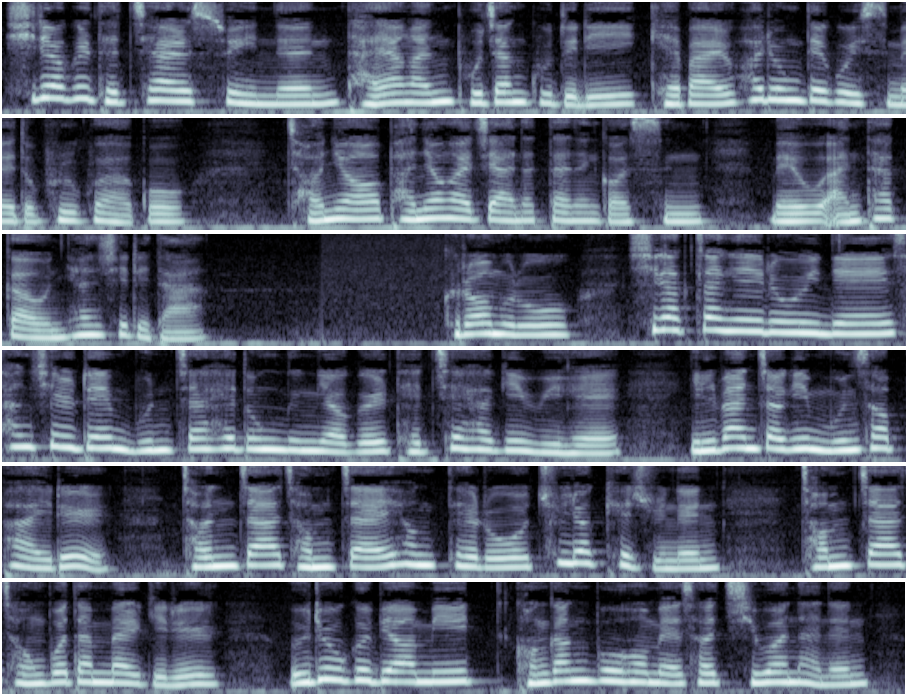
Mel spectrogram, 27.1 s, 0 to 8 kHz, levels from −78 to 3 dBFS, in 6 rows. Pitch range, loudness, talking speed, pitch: 190-245 Hz, -11 LUFS, 275 characters per minute, 215 Hz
